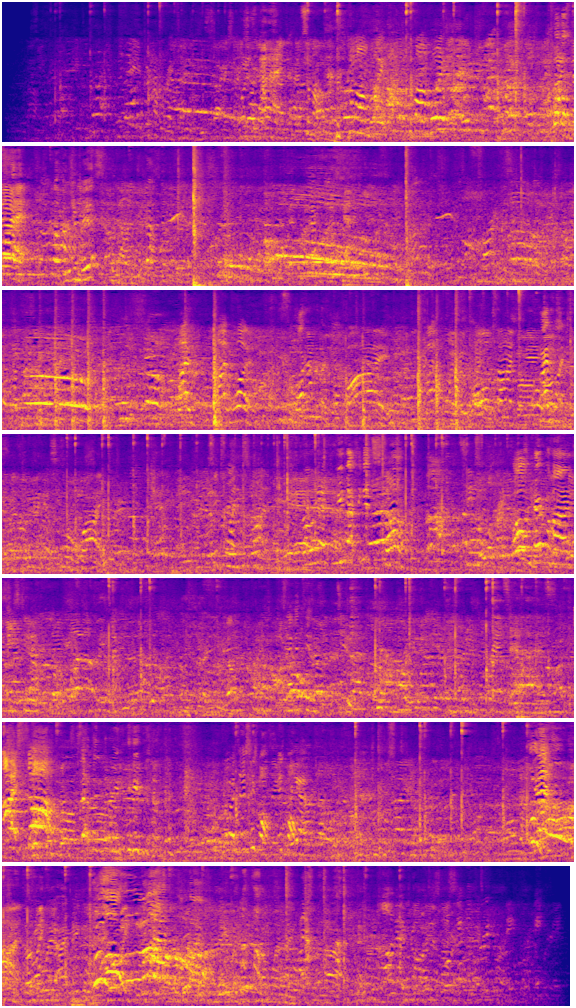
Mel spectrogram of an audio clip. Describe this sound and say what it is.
Loyola Field
Loyola High School Field Recording
pong, ping, school, recording, field, loyola, high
